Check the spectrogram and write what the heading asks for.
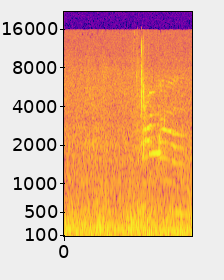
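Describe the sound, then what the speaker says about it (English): A pet cat gives one faint, brief meow in the background of a quiet room near a crafting table, soft and distant under a low steady hiss. "Can you hear my cat in the background?"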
